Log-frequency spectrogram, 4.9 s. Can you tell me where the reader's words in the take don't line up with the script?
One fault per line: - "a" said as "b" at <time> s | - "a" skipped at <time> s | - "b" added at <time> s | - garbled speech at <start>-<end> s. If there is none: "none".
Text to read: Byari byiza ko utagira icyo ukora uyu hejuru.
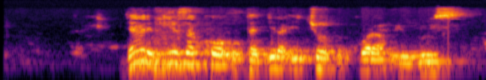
- "hejuru" said as "munsi" at 4.2 s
